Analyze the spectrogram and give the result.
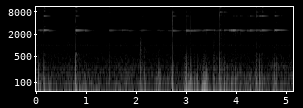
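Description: A round, medium-sized, hollow and empty cut-crystal glass bowl is held in one hand and tapped with fingernails at an uneven pace, about a dozen light taps. Each tap gives a soft low knock with a thin, high glassy ring near 2.6 kHz that lingers faintly between taps, all at a quiet level.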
